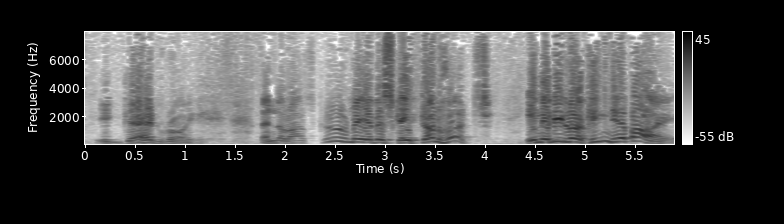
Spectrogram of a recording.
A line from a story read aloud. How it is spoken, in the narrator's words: Dangerfield exclaims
